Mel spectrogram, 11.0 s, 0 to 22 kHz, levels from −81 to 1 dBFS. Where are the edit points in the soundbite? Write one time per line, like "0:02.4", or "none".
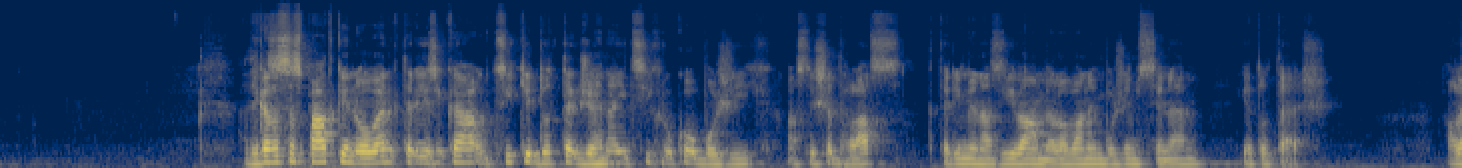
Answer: none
